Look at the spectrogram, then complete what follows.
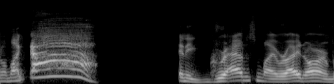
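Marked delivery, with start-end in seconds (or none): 0.3-1.0 high, loud scream of pain; re-enacted injury scream, pitched way up; retold scream. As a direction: cry out in acted agony. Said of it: "and I'm screaming".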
